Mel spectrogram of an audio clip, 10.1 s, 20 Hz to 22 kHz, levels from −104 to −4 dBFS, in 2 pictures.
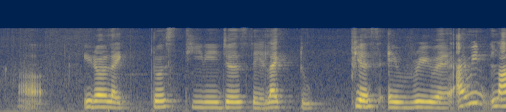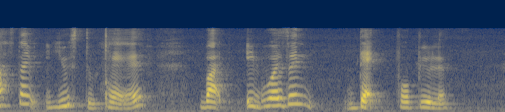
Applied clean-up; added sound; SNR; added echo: none; none; none; none.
